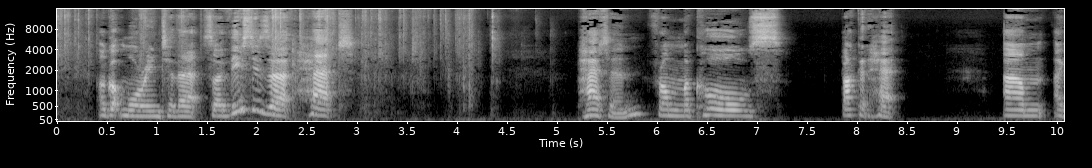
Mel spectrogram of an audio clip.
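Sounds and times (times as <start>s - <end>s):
paper rustling and crinkling: 0.0s - 4.9s.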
